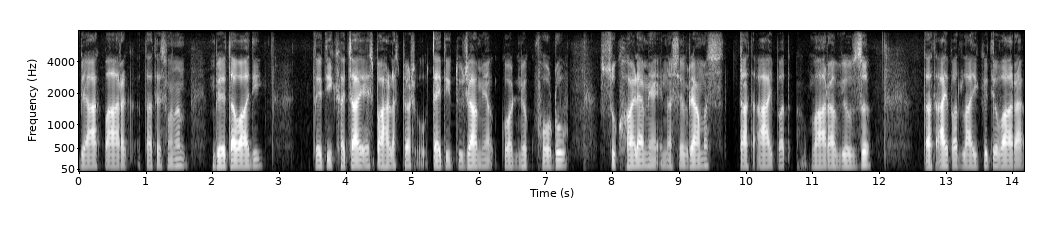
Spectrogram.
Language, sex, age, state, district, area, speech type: Kashmiri, male, 18-30, Jammu and Kashmir, Kulgam, rural, spontaneous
